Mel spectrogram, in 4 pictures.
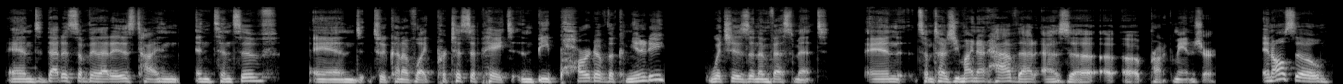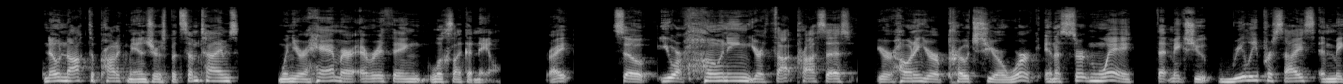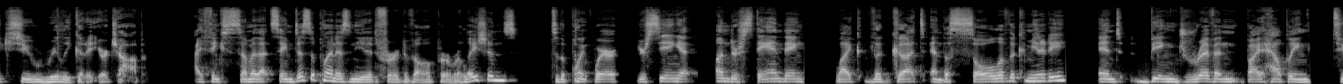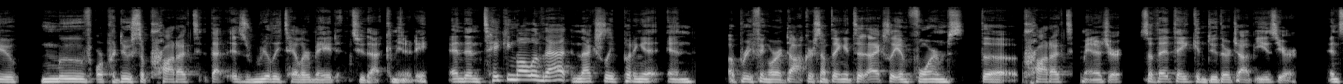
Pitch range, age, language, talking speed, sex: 120-145 Hz, 30-49, English, 185 wpm, male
